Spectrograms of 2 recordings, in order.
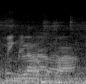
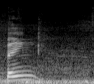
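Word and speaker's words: မင်္ဂလာပါ: Hello, Mingalaba. Mingalaba. Yeah. Mingalaba. Is it Bing? Ming. Ming. Ming. Mingalaba.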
